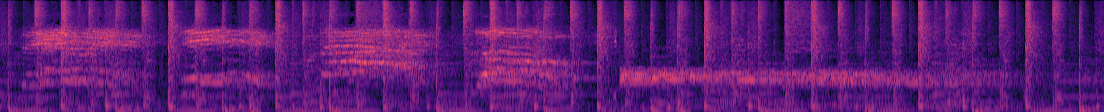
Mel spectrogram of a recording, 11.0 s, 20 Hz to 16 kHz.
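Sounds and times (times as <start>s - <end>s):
upbeat music with low thumps: 0.0s - 11.0s
falling high tone: 6.2s - 10.5s.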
